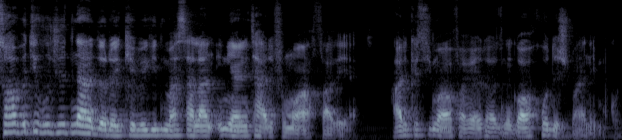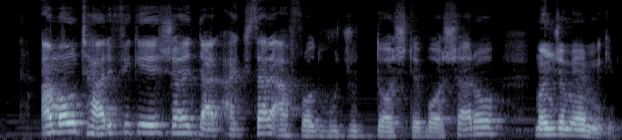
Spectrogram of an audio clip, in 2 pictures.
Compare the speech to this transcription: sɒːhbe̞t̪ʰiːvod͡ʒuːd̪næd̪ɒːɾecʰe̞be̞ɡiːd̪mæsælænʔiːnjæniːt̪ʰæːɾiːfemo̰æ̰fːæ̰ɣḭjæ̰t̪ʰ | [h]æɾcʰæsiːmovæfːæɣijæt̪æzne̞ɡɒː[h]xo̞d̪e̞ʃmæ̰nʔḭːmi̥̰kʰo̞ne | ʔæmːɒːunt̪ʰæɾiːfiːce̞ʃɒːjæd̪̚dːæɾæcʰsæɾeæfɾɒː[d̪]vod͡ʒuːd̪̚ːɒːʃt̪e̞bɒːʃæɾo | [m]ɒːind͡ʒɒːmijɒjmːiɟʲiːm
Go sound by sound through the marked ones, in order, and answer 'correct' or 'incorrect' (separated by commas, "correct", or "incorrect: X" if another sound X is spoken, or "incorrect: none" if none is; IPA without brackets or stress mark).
correct, correct, correct, correct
